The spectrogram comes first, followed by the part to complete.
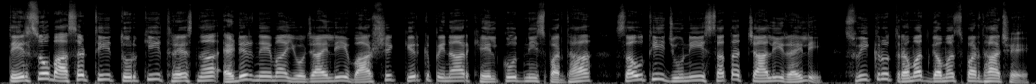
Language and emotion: Gujarati, neutral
